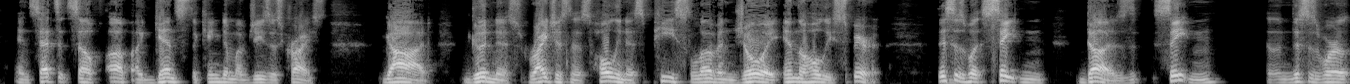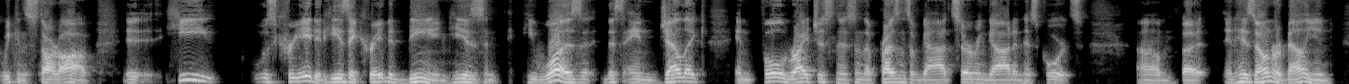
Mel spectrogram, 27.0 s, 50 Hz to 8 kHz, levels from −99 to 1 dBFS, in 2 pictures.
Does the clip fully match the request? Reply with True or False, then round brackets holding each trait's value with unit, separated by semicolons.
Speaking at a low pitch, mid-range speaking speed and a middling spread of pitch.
True (120 Hz; 155 wpm; 4.5 semitones)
